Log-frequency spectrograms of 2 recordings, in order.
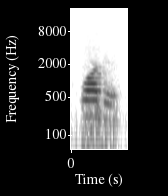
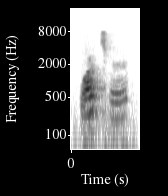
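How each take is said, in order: First: The middle consonant is a soft d-like tap. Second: The middle consonant is a clear t sound.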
